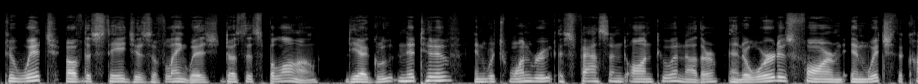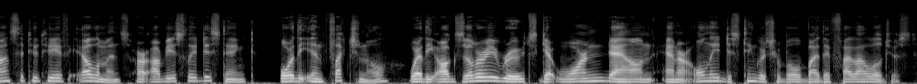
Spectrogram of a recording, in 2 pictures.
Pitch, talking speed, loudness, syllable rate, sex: 130 Hz, 165 wpm, -19 LUFS, 5.4 syllables/s, male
